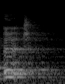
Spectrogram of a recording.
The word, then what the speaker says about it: ut: You wouldn't say out, you'd say ut, You wouldn't have a mouse in a house, you'd hae a moose in a hoose.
